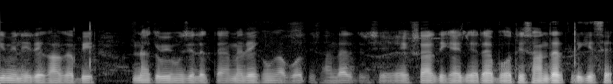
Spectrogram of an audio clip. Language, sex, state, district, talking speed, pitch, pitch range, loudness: Hindi, male, Rajasthan, Bikaner, 265 wpm, 90 Hz, 85-90 Hz, -23 LUFS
